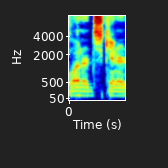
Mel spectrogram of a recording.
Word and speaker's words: Lynyrd Skynyrd: fact that they had played that first album pronounced Leonard Skinner they had played that album for like two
